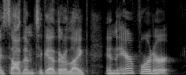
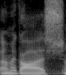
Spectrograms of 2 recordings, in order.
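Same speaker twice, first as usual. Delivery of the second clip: imitated English accent. Retelling what she said when she reached out to him, in an english accent. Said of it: "That was an English accent".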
